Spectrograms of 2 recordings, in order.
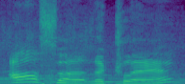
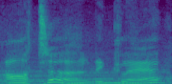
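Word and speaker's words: Arthur Leclerc: into turn one uh it may be look like Arthur L Clair but uh you have that's what sh calls him but you have to pronounce it with a French interpretation which is arur lir his brother charl not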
